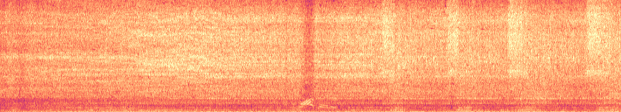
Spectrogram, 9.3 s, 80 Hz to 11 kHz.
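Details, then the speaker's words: Rat rod tow truck V8 just reassembled with distributor and fuel line refitted, valve cover off, checking the top end is quiet: deep, steady idle with even beat and no ticking or clatter; valvetrain sounds healthy. "sounds pretty quiet yeah now I've got oil all over everything I gotta clean it so it'll seal but it sounds good"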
